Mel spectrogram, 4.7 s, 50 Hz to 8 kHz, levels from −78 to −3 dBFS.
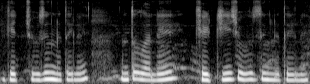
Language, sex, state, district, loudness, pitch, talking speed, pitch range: Wancho, female, Arunachal Pradesh, Longding, -15 LUFS, 220 Hz, 155 wpm, 210-240 Hz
